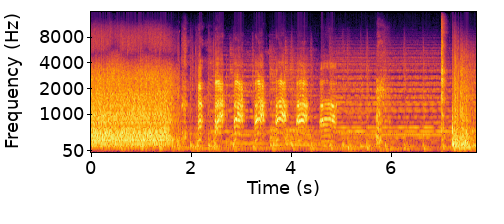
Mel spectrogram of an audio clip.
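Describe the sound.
A hand grenade blast in a German wartime radio drama, a loud, sustained roaring burst of noise, then a man's voice speaking, with another sharp bang near the end.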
